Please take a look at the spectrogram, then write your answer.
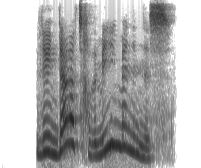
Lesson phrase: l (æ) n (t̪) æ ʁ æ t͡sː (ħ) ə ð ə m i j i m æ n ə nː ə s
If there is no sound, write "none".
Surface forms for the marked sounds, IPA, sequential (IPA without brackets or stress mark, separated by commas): i, d̪, χ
